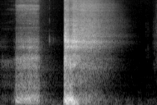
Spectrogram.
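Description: A man coughing twice, a short cough and then a louder one about a second in.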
